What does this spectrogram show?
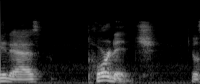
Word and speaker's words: Portage: will tell you know it's not Portage it's Portage Portage see from us in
